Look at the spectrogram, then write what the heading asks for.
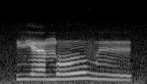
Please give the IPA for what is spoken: vʲ œː m oː v ɨː

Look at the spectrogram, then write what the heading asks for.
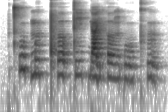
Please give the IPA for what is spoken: t̪ʰ uː˥˨ p̚ m ɯː˧˥ k̚ pʰ ɤː˧ p̚ t̪ iː˧ k̚ j a˩˧ j h ɤː˩ ŋ p uː˩˧ kʰ ɯː˧˩ k̚

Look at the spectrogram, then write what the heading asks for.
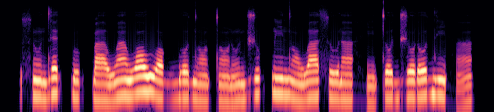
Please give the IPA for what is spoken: s ũ˨ d ɛ˧ k͡p u˨ k͡p a˨ w ã˧ w ɔ˦ w ɔ˧ ɡ͡b o˧ d ɔ̃˨ t ɔ̃˨ ɾ ũ˧ d͡ʒ u˦ k͡p ĩ˦ d ɔ̃˧ w a˦ s u˧ ɾ ã˧ h ĩ˨ t o˧ d͡ʒ o˧ ɾ o˦ d ĩ˦˨ h ã˨˦

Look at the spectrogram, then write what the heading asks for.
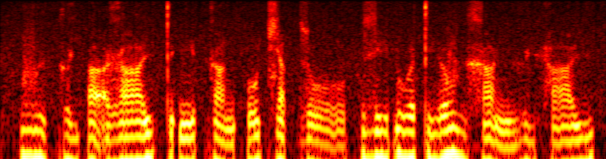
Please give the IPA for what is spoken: v ɨ˧˩ k ə̤˨˩ j ʔ a̰ː˧˨ ɣ aː˨˦ j t̪ ḛ˧˨ ɲ ə˨˩ t̚ k a˧˩ n ʔ o˨˦ t͡ɕ a˨˩ t̚ z o˧˩˨ | z i˧ ɗ u˧ ə̯ t̪ i˨˦ ə̯ v ɨ̤˨˩ x a˧˩ ŋ ɣ ɨ̤˨˩ j h a˨˦ j

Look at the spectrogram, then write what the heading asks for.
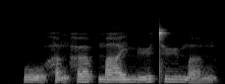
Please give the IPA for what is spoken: uː˨˩ h ɐ˨˩ ŋ h œː˧ p̚ m aː˨˧ j m yː˨˥ t̪ʰ yː˧ m ɐ˨˧ ŋ

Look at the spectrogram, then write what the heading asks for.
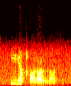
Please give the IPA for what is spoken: i˥ ɾ i˥˧ qʰ ɒ˩ ɾ ɒ˥˧ r ɒ˩ s

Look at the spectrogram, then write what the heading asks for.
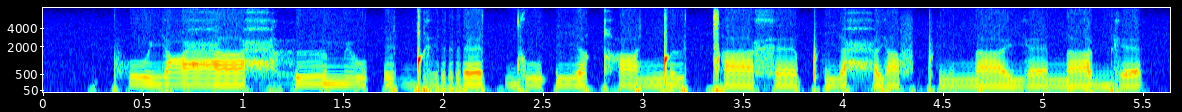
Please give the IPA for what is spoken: pʰ u j ɑ ʕ a ħ h ɨ mʲ u ʔ ɪ ɡ͡ǃ ɪ r ɛ t d u ʔ i qʰ a ŋ͡ǃ ɨ ǀ a x ɛ pʼ i ħ j a f pʼ i n a j ɛ n a bʲ ɛ

